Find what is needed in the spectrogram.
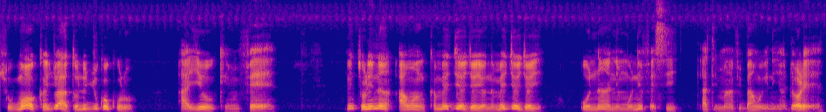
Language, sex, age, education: Yoruba, male, 30-45, tertiary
